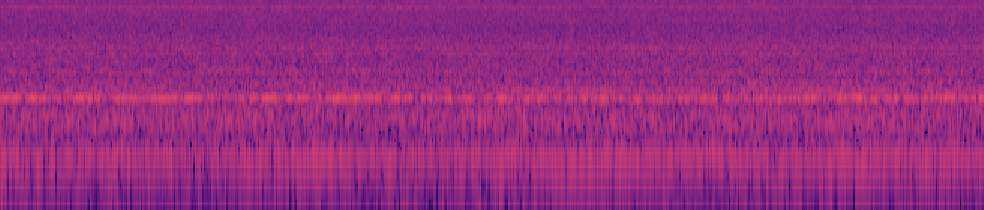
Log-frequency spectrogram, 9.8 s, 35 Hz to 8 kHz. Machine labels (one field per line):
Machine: fan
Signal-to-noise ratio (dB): -6 dB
